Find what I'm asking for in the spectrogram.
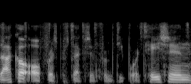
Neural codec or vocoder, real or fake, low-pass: vocoder, 44.1 kHz, 128 mel bands, Pupu-Vocoder; fake; 7.2 kHz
